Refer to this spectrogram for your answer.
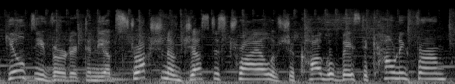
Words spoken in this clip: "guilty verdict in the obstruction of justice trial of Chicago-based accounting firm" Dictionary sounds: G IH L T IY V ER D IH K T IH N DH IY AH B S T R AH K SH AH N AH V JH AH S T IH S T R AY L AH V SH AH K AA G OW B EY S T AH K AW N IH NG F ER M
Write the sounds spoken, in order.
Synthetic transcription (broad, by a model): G IH L T IY V ER D IH K T IH N DH IY AH B S T R AH K SH AH N AH V JH AH S T IH S T R AY L AH V SH AH K AA G OW B EY S T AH K AW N IH NG F ER M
